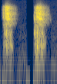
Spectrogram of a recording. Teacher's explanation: the coalescence in which we use ch, ch, instead of don't plus you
